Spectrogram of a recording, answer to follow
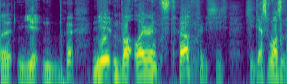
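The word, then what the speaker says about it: Newtownbutler: its new time Butler I said yeah it's mutant Butler and she's like no it's spelt new time Butler and I said yeah but it's called mutant Butler as a hobby and nards as and we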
